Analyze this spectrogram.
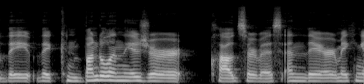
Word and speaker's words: Azure: I think it's Azure. Azure. Okay. So fancy. Sounds like au jus, the sauce.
